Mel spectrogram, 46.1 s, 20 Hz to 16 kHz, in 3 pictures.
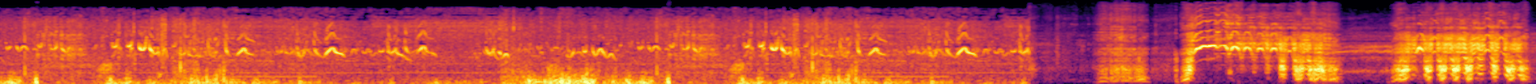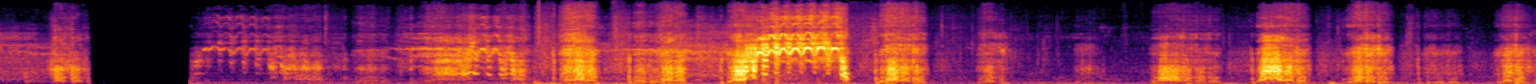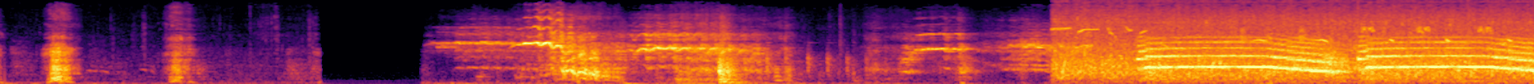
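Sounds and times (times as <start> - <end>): horses neighing: 11.0 - 16.3, 19.2 - 25.4, 35.0 - 38.8, 39.4 - 46.0.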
